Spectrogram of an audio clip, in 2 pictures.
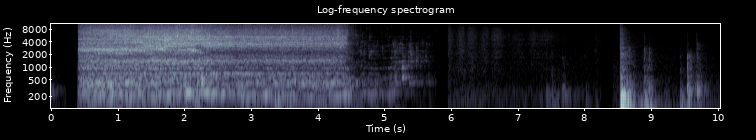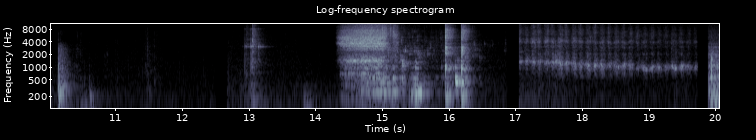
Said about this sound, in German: Und ich mache mich jetzt erstmal fertig mit Zähneputzen und so.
